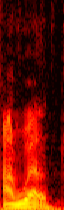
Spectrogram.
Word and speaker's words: Anuel: What about Anuel and Bad Bunny? – Nah, wait. First of all, you didn't say the guy's name right. Anuel.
